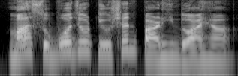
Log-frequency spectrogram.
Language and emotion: Sindhi, neutral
